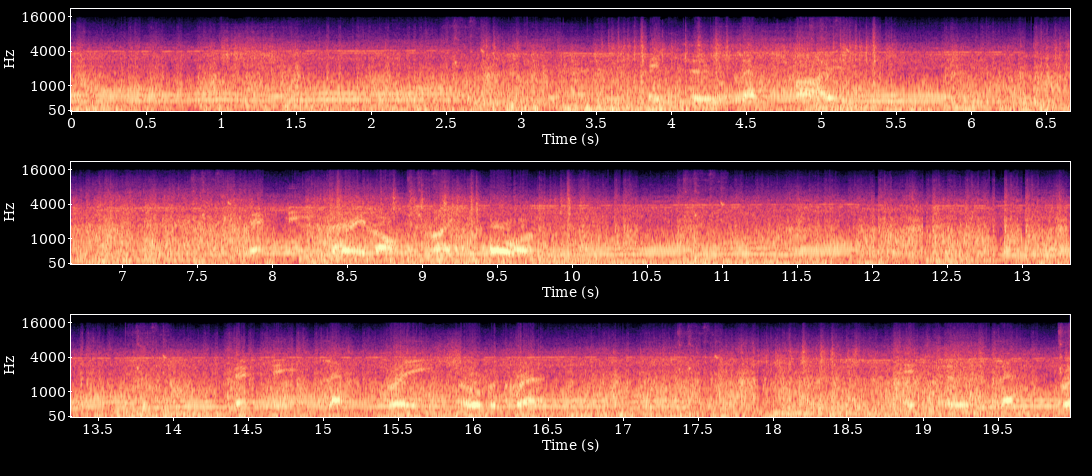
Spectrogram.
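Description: A rally car engine revs hard, rising and falling as gears shift.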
